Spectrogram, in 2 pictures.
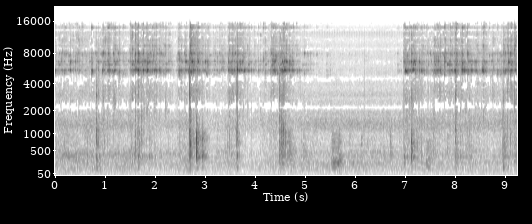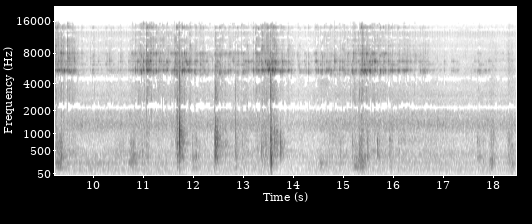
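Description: A baby shaking a plastic rattle ball in bursts of a second or two, with a few sharp knocks as it hits the plastic highchair tray.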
